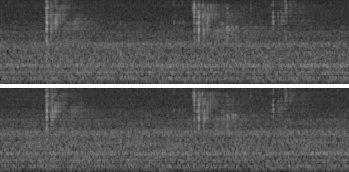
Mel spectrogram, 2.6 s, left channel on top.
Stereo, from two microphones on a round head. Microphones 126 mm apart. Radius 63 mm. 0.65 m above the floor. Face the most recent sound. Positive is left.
turn(degrees=0)  # may be behind; listen again after turning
